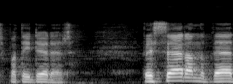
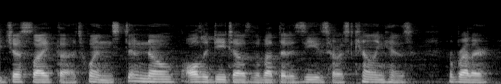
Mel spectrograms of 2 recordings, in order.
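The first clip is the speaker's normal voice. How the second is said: plain reading voice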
